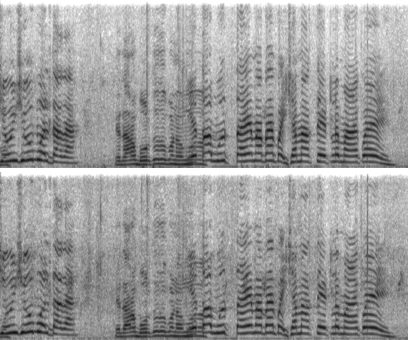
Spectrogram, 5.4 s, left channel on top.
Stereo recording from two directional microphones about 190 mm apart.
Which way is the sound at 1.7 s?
15° left (ahead or behind).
